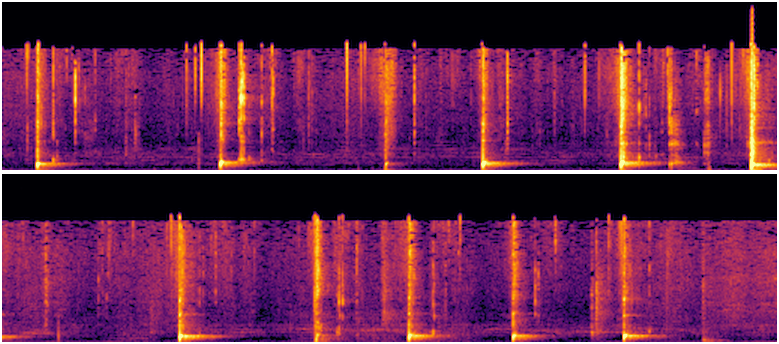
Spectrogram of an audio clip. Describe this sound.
pop! sound (mouth-made)
Just that sound you need when you make things suddenly appear on a video. Recorded with a RODE NT-USB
